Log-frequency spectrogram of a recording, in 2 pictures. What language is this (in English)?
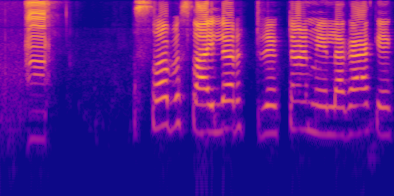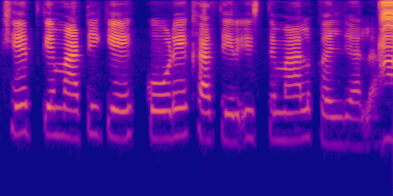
Bhojpuri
